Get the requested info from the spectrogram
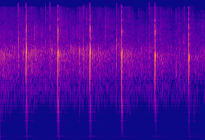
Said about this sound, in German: Dass Gott die Hände der Ärzte führt und leitet und lasst uns unserem Arzt, unseren Ärzten mal einen Applaus geben.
